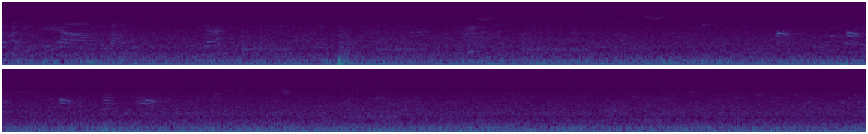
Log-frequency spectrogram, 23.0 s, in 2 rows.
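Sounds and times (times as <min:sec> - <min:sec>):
low background rumble: 0:00.0 - 0:23.0
bird calling: 0:10.2 - 0:14.5.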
